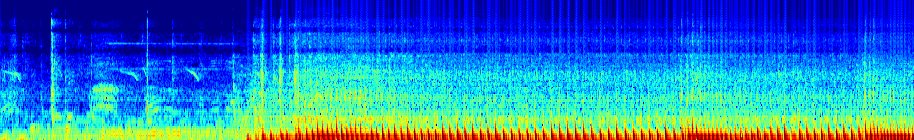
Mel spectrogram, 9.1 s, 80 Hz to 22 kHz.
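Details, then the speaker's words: TVS Ronin 225 after its 3rd service: starts, then a steady, even exhaust thump at idle, about three pulses a second, with no rattles. The beat is back to how it was when new and engine noise is reduced; running healthy. "Engine sound வந்து அவ்வளவா இல்ல இதுல engine sound reduce ஆயிடுச்சு. பீட்டும் வந்து அதிகமாயிடுச்சு. Normal ஆயிடுச்சு பீட்ட வண்டி வாங்குனப்ப எப்படி இருந்துச்சோ அந்த மாதிரி வந்துருச்சு பீட்ட."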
